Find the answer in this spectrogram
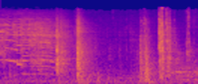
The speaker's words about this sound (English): First, she goes into the hall, making sure to lock the door behind her.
